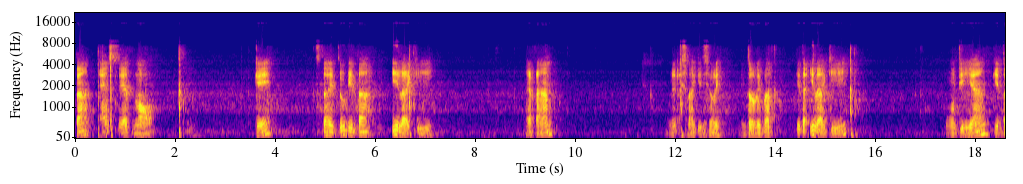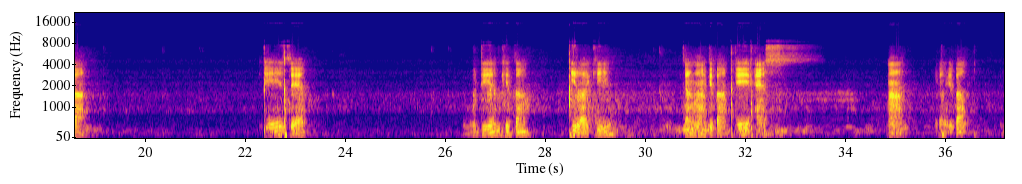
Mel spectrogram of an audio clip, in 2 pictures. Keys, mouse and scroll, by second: 0.4 s, 3.4 s, 3.8 middle click, 8.3 i, 8.8 middle click, 10.4 middle click, 12.1 s, 16.8 i, 19.1 middle click, 20.7 middle click, 22.3 e, 23.9 middle click, 26.1 middle click, 26.8-27.2 scroll up 4, 28.5 i, 31.7 e.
